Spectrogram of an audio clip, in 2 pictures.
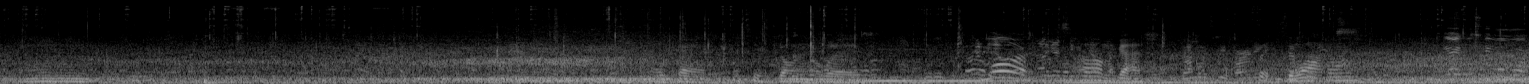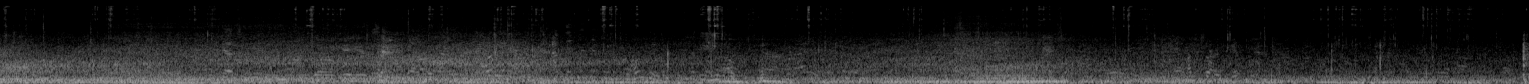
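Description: Chatter of people standing in a long sidewalk queue, voices passing by as the recorder walks along the line, over a low steady hum.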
